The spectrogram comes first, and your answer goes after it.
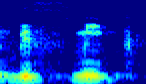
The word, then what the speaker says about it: بِسْمِ: नजर आता है और इसको हम प्रोनाउंस भी बिस्मी करते हैं, यानी अलिफ जो है वो गिर जाता है और ये अलिफ जो है ये कसरत इस्तेमाल के बाद साकित हो गया है और इसके बदले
